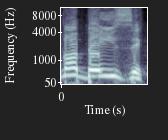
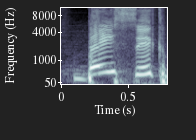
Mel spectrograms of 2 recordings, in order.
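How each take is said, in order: First: The middle consonant is a z sound. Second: The middle consonant is an s sound. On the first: The speaker calls it wrong. "not z" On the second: The speaker calls it right. "It is s"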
